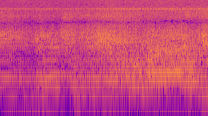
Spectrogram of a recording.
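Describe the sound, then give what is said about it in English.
A Toyota off-road racing truck revs its engine in a video game. The motor drone is loud and continuous, its pitch climbing in a couple of upward sweeps over a dense, gritty rumble. “doing some off-road racing with Ivan Iron Man Stewart”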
